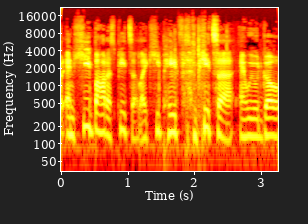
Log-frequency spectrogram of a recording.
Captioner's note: laughs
